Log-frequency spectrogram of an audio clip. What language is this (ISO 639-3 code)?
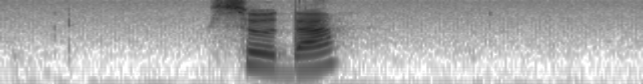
swe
